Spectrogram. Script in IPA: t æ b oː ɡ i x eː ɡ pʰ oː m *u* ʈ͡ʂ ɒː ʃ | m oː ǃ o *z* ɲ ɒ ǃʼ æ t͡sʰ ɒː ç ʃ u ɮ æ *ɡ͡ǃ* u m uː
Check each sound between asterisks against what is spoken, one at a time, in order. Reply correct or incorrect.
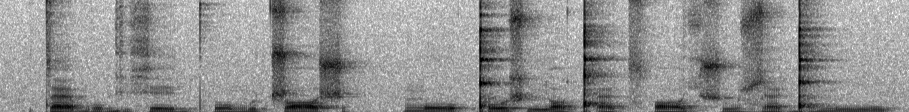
correct, incorrect: ʂ, correct

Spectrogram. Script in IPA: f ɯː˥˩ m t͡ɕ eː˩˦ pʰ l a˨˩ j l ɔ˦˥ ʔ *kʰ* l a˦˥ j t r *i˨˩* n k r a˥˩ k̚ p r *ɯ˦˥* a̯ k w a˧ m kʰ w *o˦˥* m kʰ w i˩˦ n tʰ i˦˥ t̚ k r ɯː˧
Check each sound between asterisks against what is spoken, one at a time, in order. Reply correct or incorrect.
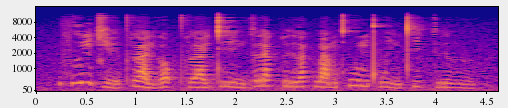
incorrect: pʰ, correct, correct, incorrect: o˧

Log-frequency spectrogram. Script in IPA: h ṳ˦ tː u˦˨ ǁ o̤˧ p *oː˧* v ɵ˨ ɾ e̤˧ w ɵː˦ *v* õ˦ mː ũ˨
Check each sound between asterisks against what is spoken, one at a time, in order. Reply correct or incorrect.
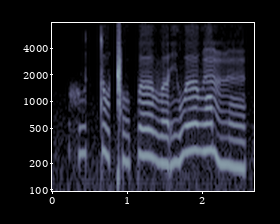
incorrect: ɵː˧, correct

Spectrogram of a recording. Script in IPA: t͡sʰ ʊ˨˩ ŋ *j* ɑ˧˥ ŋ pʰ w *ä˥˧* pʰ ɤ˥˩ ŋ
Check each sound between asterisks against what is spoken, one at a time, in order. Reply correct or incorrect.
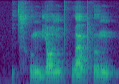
correct, correct

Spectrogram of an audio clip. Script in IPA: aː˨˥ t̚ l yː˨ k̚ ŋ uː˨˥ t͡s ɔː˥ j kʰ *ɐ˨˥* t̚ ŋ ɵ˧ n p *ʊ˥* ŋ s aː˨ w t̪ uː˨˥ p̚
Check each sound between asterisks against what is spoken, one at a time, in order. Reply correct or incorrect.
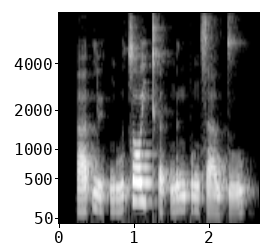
incorrect: ɐ˨, correct

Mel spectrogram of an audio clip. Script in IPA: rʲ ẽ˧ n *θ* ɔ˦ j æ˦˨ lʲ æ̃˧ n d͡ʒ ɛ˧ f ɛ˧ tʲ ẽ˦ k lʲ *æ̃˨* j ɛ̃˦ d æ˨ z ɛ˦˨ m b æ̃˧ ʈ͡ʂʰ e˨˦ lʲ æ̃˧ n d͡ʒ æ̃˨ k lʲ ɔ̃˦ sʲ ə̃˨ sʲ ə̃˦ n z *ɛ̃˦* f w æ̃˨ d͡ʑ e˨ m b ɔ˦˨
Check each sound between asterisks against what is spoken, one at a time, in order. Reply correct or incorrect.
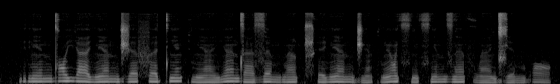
incorrect: d, correct, correct

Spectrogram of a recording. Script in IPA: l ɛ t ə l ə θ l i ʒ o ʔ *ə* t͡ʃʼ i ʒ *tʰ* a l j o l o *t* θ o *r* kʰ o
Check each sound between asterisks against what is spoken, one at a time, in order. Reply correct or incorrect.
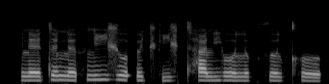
incorrect: ɵ, correct, incorrect: k, incorrect: l

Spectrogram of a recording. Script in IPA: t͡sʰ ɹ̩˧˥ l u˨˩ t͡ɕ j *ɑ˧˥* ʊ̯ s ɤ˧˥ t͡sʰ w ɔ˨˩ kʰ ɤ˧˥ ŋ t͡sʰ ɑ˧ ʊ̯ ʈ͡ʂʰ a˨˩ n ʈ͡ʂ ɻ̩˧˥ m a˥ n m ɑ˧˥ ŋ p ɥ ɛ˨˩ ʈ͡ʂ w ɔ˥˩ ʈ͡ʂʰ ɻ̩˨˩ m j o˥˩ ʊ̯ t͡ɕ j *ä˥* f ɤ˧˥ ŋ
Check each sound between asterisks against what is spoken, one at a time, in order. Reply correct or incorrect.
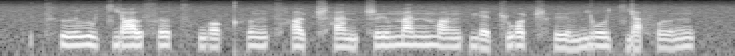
correct, incorrect: ä˩

